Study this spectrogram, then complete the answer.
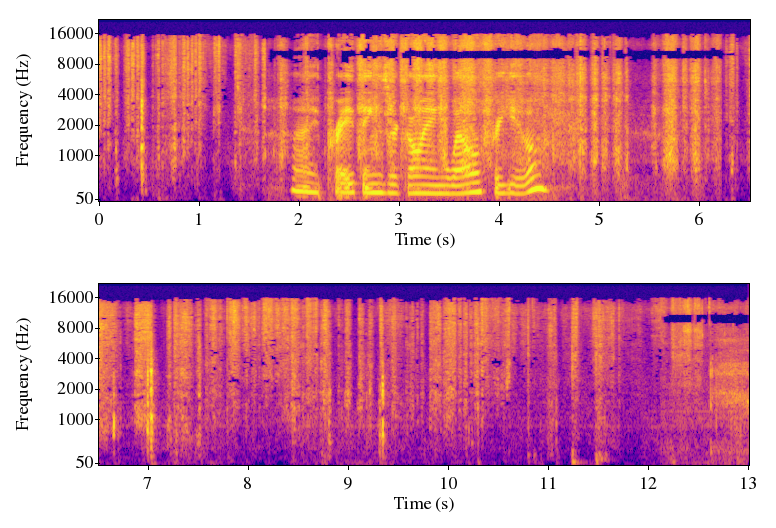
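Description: A foam blending tool dabs and scrubs against paper.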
